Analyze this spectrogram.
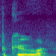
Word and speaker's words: Bakula: Joseph Medusa just said that Scott Bakula should be it's pronounced Bakula, obviously.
